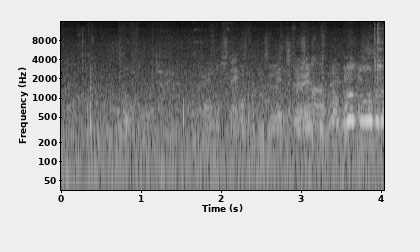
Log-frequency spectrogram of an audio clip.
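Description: Crowd of people talking outdoors, with one voice calling out loudly and holding the note near the end.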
